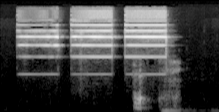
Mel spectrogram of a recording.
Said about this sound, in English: I've been buying more and more of these power outage outlets. So you basically plug it into your outlet, and if the power were to go off, you basically have an alarm that goes up.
